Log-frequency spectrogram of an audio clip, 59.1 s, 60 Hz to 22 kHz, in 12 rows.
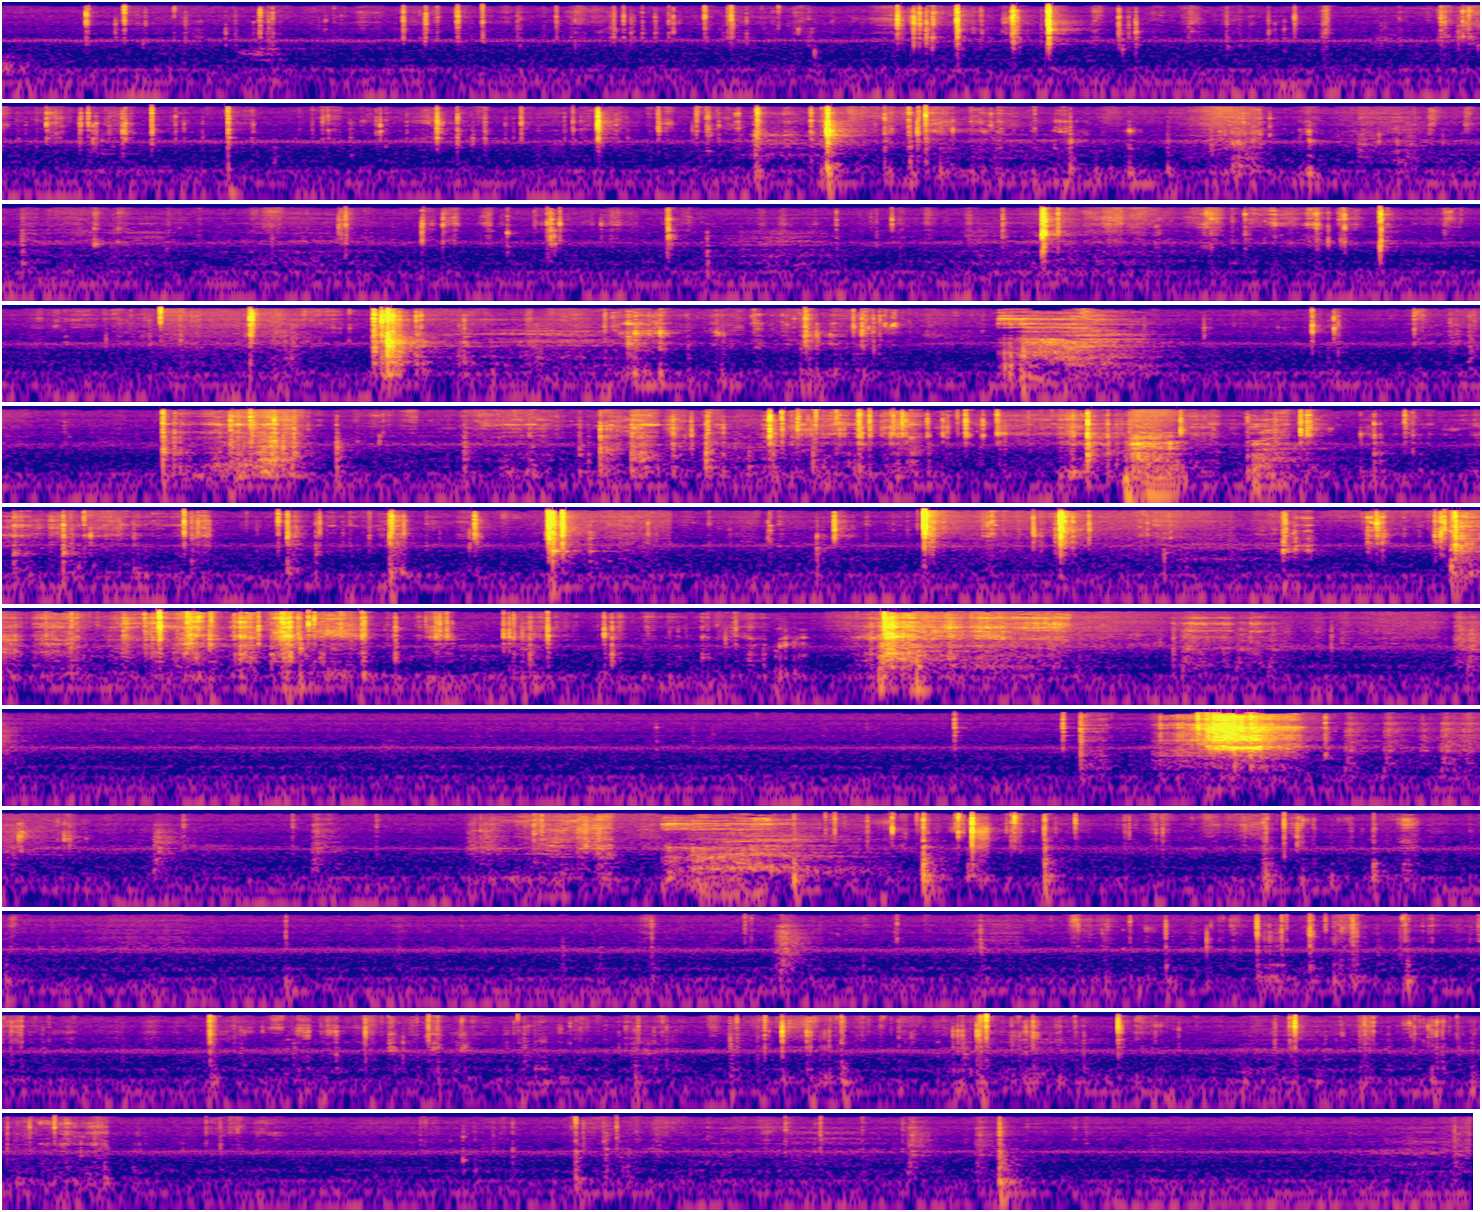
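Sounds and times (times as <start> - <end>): steady low hum: 0.0 - 59.0
plastic parts clicking and snapping: 0.2 - 10.3, 20.6 - 32.8.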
